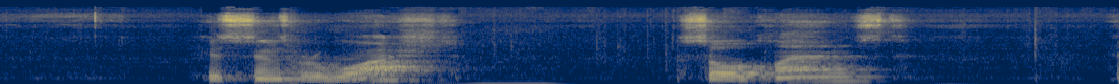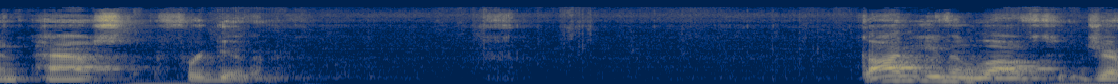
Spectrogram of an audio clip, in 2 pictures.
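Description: A man speaks calmly through a microphone in a large room, pausing between phrases.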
